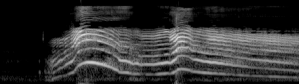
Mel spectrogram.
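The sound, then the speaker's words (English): A cat lets out a loud, drawn-out yowl in its den. The tone rises and swells, dips, swells again briefly, then slides slowly downward in a long, wavering wail with no other sounds. “The cat, Raccoon, stood in his den and let out a loud yowl”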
